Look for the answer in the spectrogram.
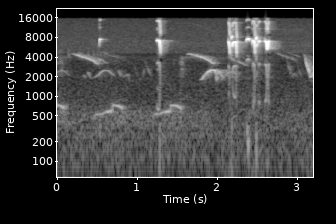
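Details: Cattle Tyrant (picabuey), one of Argentina's common birds, gives thin, high whistled notes slurring downward, then a quick burst of sharp, squeaky twittering chips near the end.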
